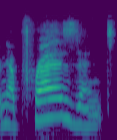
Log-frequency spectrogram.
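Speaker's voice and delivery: "present" slow, first syllable hit hard; stress on PRESENT. Shown as a demonstration. Teacher showing the stress, drawing out "present". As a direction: lean on the start of "present". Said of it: "the present is stressed".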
